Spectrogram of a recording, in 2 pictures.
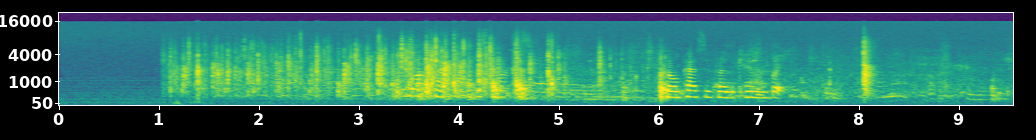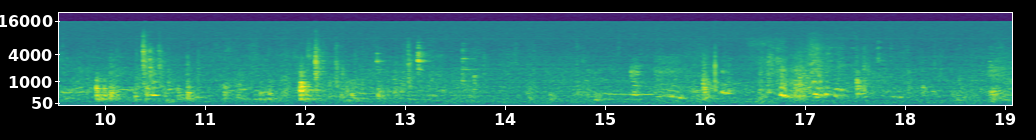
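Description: A young boy talks loudly on a stage.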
